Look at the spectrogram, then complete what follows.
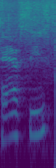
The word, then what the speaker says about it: pasties: Pasties. Pastries. This pastries is like paste and then pasties is how you pronounce this.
